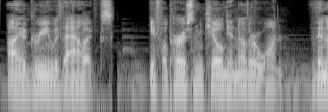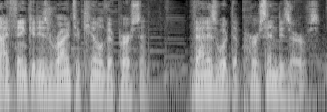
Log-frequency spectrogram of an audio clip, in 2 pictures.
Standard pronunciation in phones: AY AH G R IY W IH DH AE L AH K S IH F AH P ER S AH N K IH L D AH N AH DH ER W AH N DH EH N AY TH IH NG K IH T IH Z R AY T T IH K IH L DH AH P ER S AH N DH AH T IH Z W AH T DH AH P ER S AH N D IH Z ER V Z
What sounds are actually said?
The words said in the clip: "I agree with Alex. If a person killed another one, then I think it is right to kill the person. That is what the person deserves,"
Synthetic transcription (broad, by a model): AY AH G R IY W IH DH AE L AH K S IH F AH P ER S N K IH L D AH N AH DH ER W AH N DH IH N AY TH IH NG K IH T IH Z R AY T T IH K IH L DH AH P ER S AH N DH AH T IH Z W AH T DH AH P ER S AH N D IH Z ER V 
